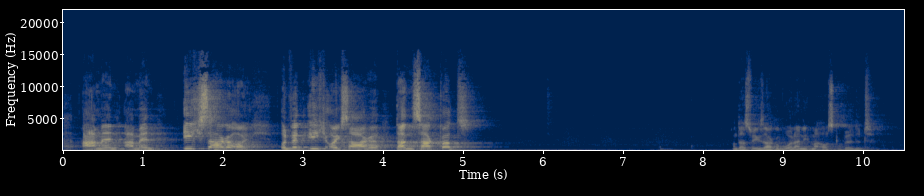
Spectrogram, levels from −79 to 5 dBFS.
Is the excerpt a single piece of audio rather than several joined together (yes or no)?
yes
